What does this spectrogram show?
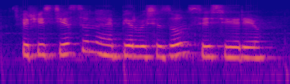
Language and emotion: Russian, neutral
